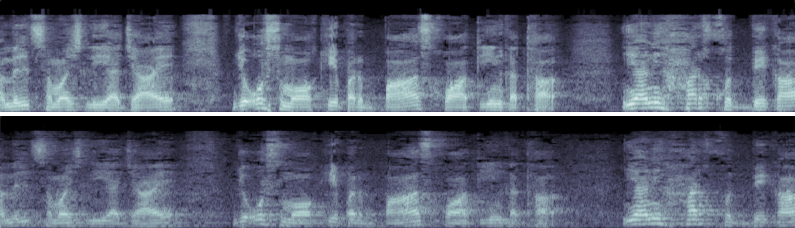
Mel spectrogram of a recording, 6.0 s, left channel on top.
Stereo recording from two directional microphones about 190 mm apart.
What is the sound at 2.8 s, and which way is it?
A man's voice, 55° left (ahead or behind).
